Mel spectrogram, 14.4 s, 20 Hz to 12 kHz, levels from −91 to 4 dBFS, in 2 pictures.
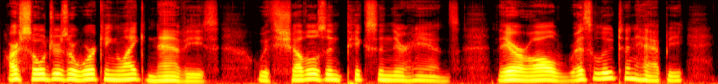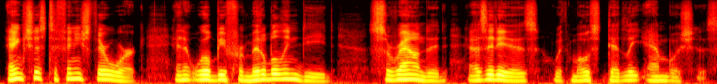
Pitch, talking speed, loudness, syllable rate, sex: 135 Hz, 160 wpm, -18 LUFS, 4.8 syllables/s, male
